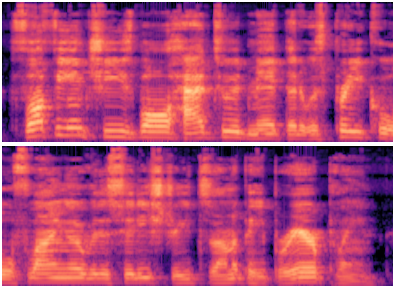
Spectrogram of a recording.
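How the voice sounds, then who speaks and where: A man's voice: mid-range voice, normal speed. A man reading a children's story aloud as a theatrical narrator, with teasing asides to young listeners. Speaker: storybook reader.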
